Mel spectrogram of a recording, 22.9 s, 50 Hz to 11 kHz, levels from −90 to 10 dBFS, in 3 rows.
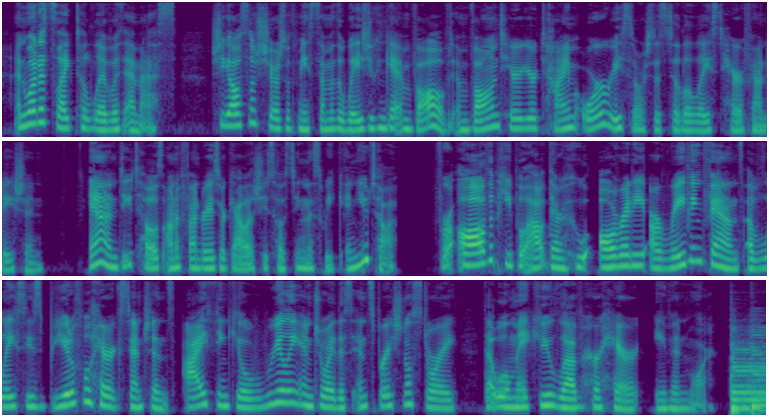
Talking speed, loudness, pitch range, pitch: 200 wpm, -25 LUFS, 180-220 Hz, 195 Hz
